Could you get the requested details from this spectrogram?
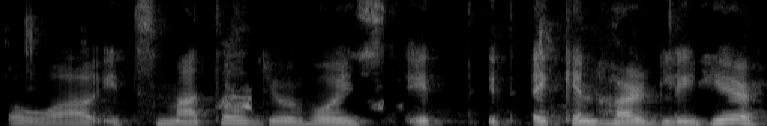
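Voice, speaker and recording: A woman's voice: on the low side, little pitch movement, a little slow, a little hiss or hum. A woman calling in as a new landlord over a video call, hesitant and searching for words. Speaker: new investor caller.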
